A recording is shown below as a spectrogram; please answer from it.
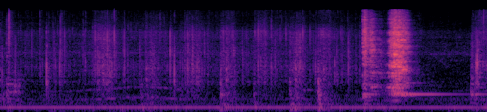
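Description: A frozen parotta goes onto a hot dosa tawa without oil, a quiet kitchen with low hum and light clinks before a brief, loud burst of sizzling as it meets the surface.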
